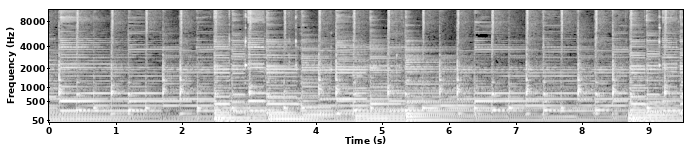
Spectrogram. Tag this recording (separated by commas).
Music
